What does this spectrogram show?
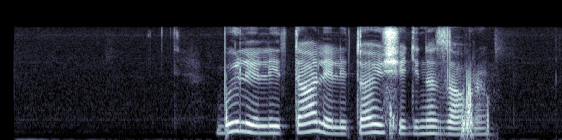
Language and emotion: Russian, neutral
